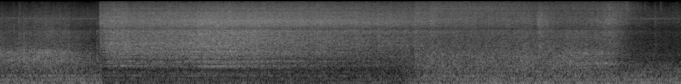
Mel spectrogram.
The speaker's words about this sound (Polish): To, co nam szumi obuczy, jest piec i w tym momencie głównie nam szumi taca chłodząca.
